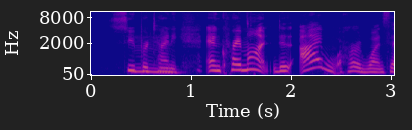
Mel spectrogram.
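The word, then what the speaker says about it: Crémant: The word Cremant, which is spelled C-R-E-M-A-N-T.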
